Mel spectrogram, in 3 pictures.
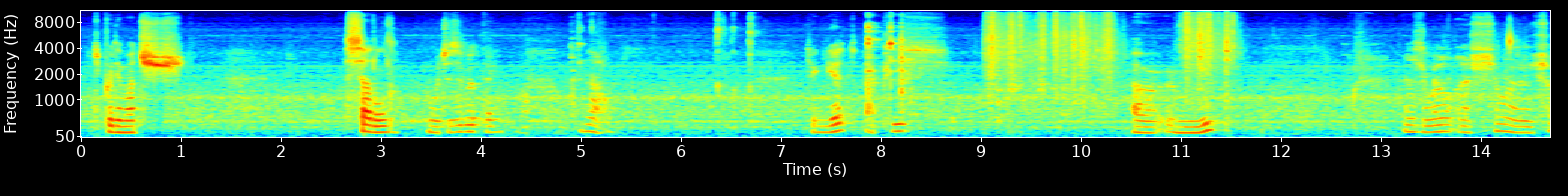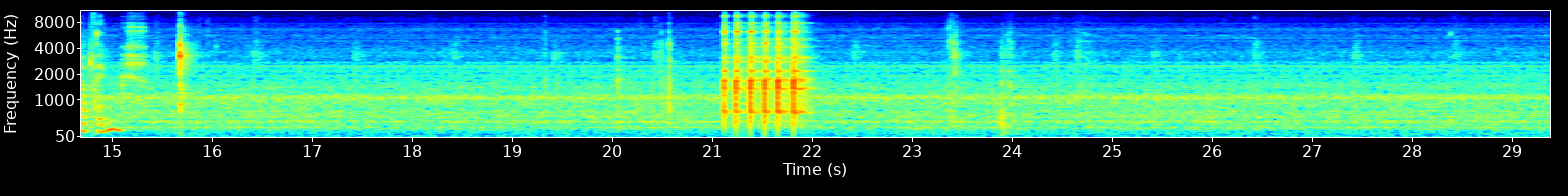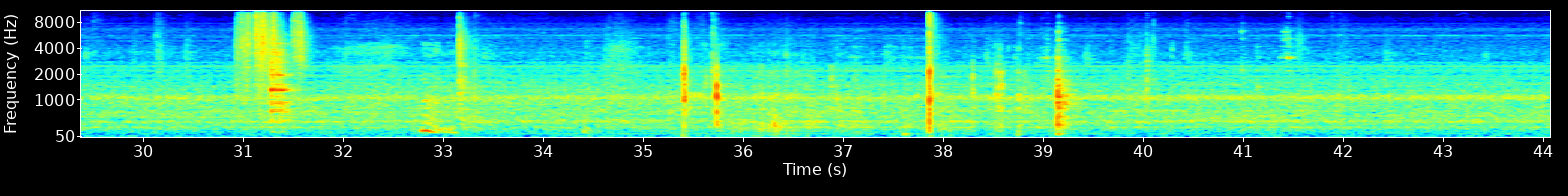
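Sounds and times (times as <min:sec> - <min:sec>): utensils clinking on dishes: 0:31.0 - 0:31.7.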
